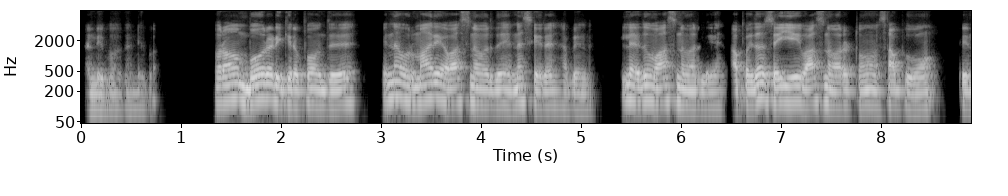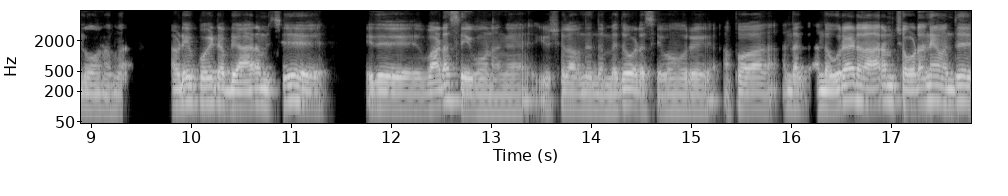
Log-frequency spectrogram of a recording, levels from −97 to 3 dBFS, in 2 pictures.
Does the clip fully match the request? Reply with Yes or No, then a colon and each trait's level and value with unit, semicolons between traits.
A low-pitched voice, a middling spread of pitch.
Yes: low, 110 Hz; average, 4.3 semitones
